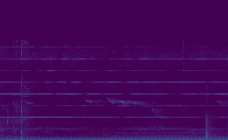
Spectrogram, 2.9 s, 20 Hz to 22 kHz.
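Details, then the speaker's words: Dual high-power MOSFET PWM modules (DC 5–36V 400W) dimming 12V LEDs via a Victron system: steady quiet high-pitched whine with fainter hum and two soft clicks, persisting under two layers of sound insulation; cause unknown. "That squeaking is from the PWM modules that attach uh to our GOIX extender 150. And when we dim the lights, they squeak."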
